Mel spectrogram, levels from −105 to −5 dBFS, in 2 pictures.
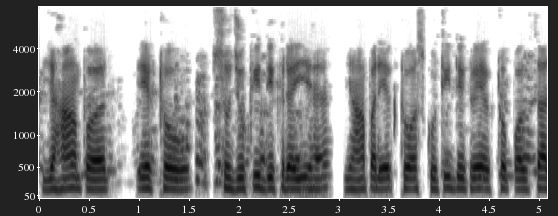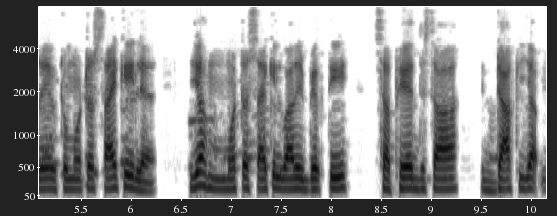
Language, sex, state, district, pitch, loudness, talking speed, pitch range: Hindi, male, Bihar, Jamui, 165 Hz, -17 LUFS, 195 wpm, 160-170 Hz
